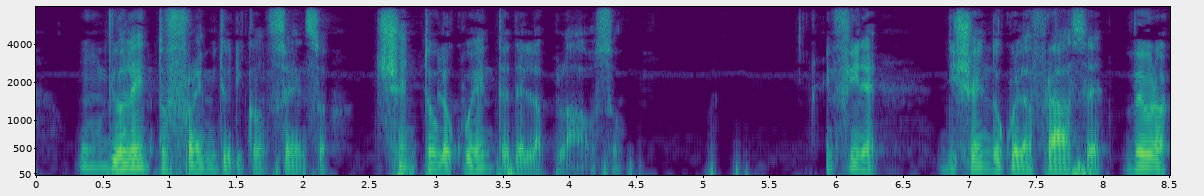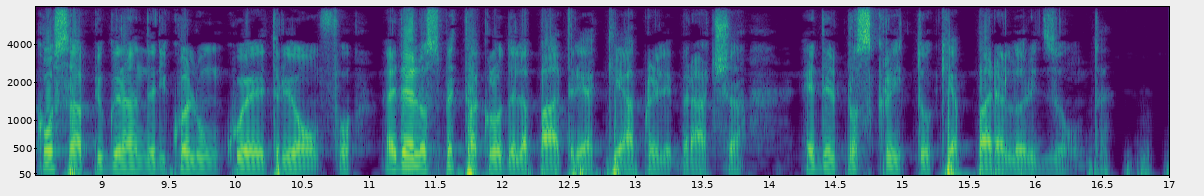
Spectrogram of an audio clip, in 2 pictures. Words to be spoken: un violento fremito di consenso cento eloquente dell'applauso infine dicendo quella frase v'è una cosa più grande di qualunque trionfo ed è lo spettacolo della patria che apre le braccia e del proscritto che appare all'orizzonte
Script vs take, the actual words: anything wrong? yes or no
no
